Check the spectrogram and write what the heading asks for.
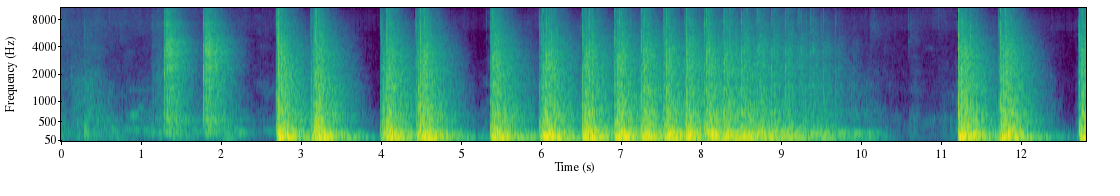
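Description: Korean samul nori percussion ensemble of kkwaenggwari, jing, janggu and buk playing Utdari-style rhythms together. After two light opening strokes, the group hits loud unison strokes that quicken into a fast roll and die away, then falls silent briefly before starting again near the end.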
